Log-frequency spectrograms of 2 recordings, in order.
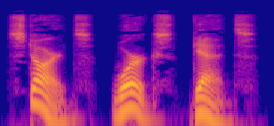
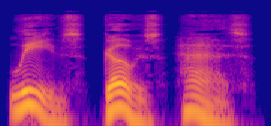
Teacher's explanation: The S ending sounds different depending on the verb. Sometimes it's a soft S sound, like starts, works, gets. Sometimes it's a buzzy Z sound, like leaves, goes, has.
